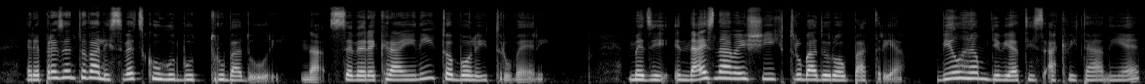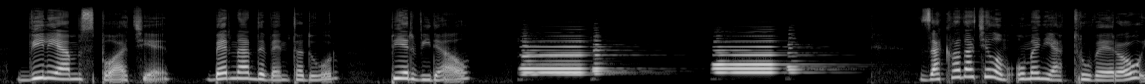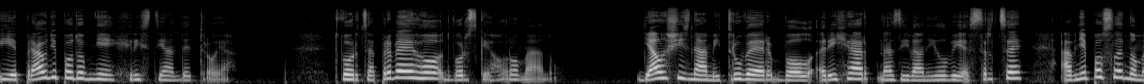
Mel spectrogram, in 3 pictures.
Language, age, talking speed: Slovak, 20-39, 85 wpm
